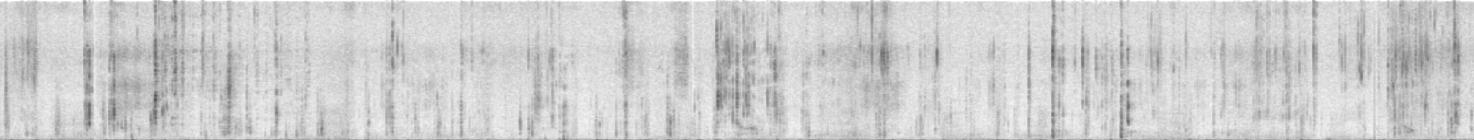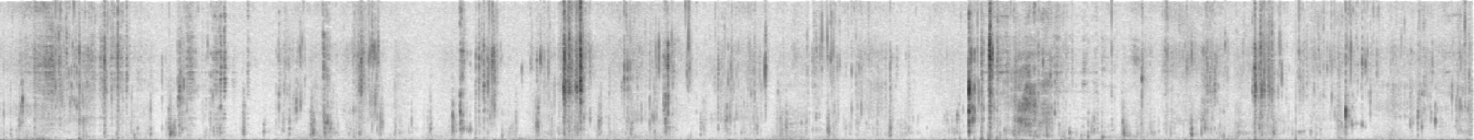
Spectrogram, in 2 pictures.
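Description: Close-miked eating: wet chewing and smacking of a mouthful of rice and mutton liver curry, with the squishing of a hand mixing rice into curry. Dense, irregular short clicks and smacks throughout.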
